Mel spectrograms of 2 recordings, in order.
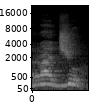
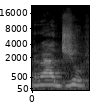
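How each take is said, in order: No difference in how they are said.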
